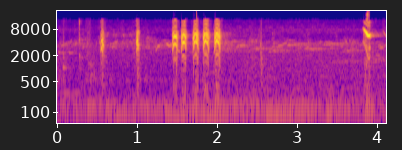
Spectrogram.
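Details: Yuhina, locally prenjak batu, giving scattered sharp chips followed by a tight run of five loud buzzy notes and a final high whistled note, with quiet pauses between.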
